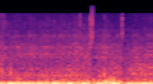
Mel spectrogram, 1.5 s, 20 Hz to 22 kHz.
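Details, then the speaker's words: BMW 135i with check engine light, code reader shows cylinder 5 misfire: uneven lumpy idle with chugging stumble, whole car vibrating; owner suspects ignition coil, not confirmed. "know if you guys can hear it it's misfiring that's for sure"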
